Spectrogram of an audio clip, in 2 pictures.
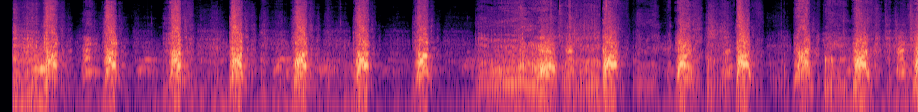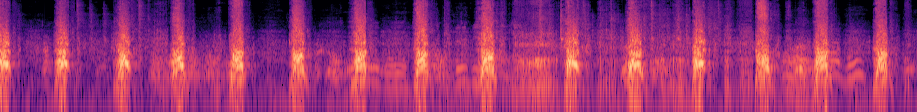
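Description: A Belgian Malinois barking repeatedly through a kennel fence, one sharp bark about every half second, with a brief break about four seconds in. The dog is one the uploader labels as fearful.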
